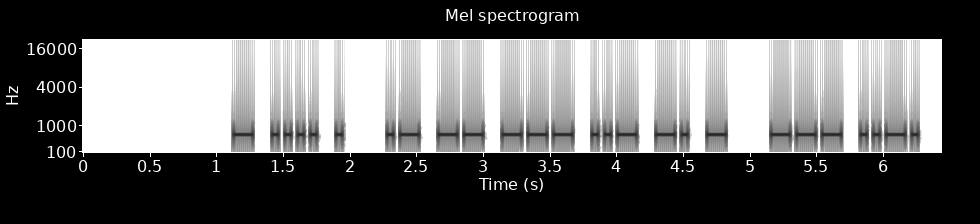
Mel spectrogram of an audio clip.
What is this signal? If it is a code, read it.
Morse code, heard as a keyed tone, about 25 wpm, 700 Hz. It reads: THE AMOUNT OF
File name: practice / 25wpm / Sentences with 3-Word Phrases - 25wpm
